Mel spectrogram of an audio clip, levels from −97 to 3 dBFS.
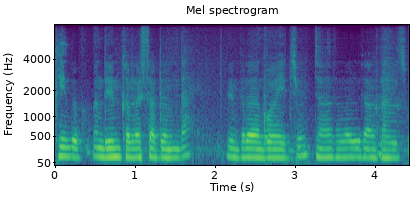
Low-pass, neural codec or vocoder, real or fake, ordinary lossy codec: none; codec, 16 kHz, 0.5 kbps, X-Codec, HuBERT features, trained on balanced general audio; fake; none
